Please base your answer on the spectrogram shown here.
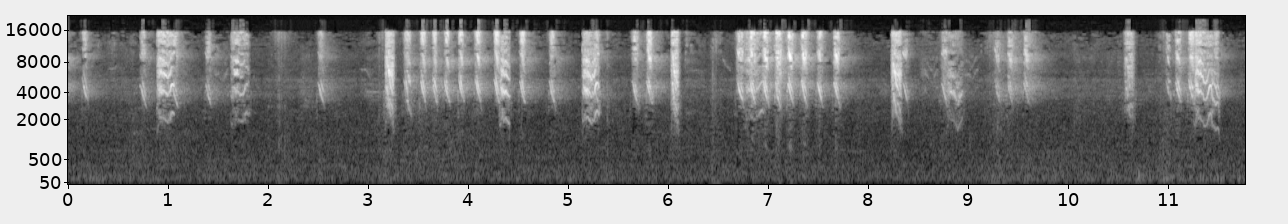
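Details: Steady stream of short, sharp, high chirps from a female double-collared seedeater calling to stimulate a male, sometimes bunched into fast rattling runs, sometimes spaced singly, over quiet hiss.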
